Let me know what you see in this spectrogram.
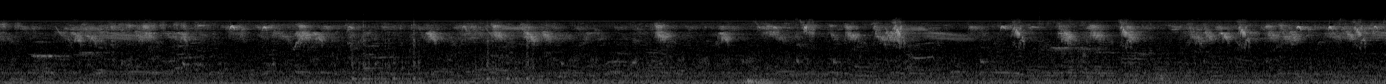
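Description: Birds chirping and singing: a busy, irregular run of short, high-pitched calls.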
